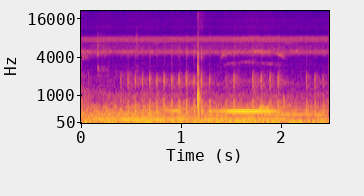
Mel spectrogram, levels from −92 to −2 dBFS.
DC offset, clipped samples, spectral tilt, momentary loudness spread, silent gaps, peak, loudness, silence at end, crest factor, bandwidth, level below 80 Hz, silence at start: under 0.1%; under 0.1%; -7 dB/octave; 7 LU; none; 0 dBFS; -15 LUFS; 0 s; 14 dB; over 20 kHz; -24 dBFS; 0 s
